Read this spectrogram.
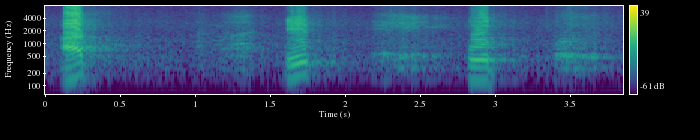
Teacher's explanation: نوک لسان پلس ثنایا علیہ کی جڑ، دانتوں کی جڑ ہوتی ہے جہاں سے دانت نکلتا ہے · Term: مخرج نمبر 12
